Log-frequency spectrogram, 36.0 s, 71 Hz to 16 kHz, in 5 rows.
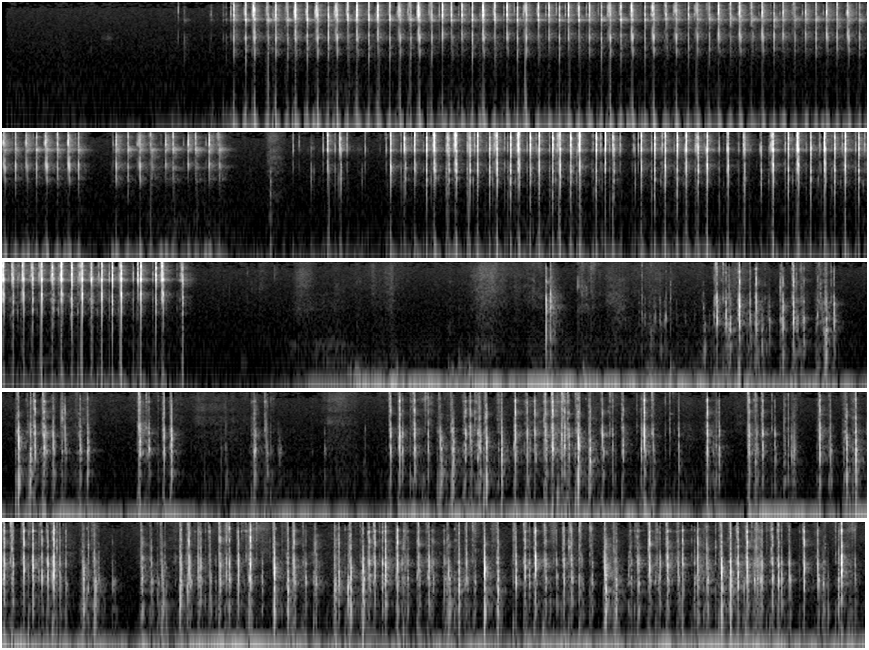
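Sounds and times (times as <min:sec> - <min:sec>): fast typing on mechanical keyboard: 0:01.5 - 0:16.0, 0:20.3 - 0:23.1, 0:23.7 - 0:24.0, 0:24.8 - 0:36.0.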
